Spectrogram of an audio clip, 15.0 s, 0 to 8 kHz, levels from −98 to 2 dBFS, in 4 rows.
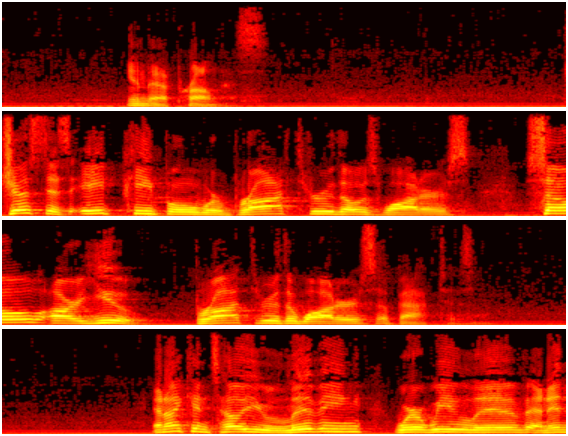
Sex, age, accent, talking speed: male, 30-49, American, 130 wpm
